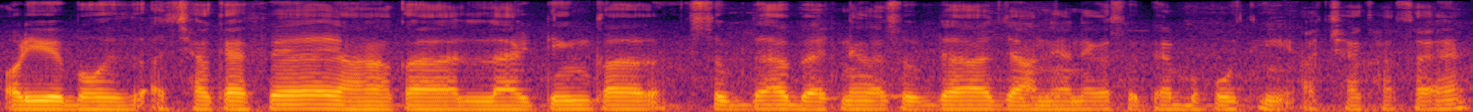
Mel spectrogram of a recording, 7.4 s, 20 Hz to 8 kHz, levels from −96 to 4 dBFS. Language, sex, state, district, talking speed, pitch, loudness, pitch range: Hindi, male, Chandigarh, Chandigarh, 185 wpm, 110 Hz, -17 LUFS, 105-110 Hz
